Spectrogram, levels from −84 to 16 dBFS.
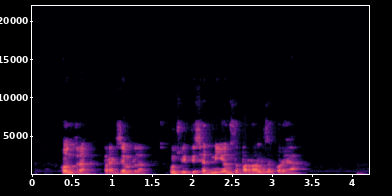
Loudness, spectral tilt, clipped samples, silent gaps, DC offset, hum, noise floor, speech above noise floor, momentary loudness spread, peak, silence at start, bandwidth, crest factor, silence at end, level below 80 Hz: -20 LUFS; -5.5 dB/octave; under 0.1%; none; under 0.1%; none; -72 dBFS; 52 dB; 8 LU; -2 dBFS; 0.35 s; 7.4 kHz; 20 dB; 0.1 s; -64 dBFS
